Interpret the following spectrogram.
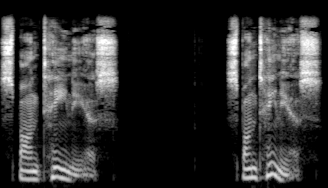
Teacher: It has 4 syllables. Stress the 2nd syllable.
